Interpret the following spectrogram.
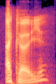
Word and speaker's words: accueil: e u se prononce ce et comme on prononce accueil donc on a inversé le U et le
